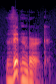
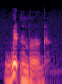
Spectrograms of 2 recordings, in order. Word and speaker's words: Wittenberg: They pronounce their W's as V's, so they wouldn't have said Wittenberg, they would have said Wittenberg.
